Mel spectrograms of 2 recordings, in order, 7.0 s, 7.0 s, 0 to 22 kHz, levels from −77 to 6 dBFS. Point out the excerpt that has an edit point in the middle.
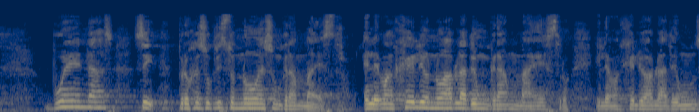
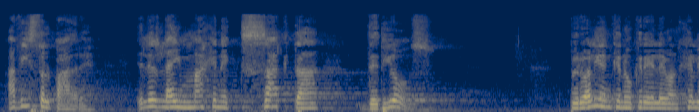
first; 1 cut; at 3.6 s

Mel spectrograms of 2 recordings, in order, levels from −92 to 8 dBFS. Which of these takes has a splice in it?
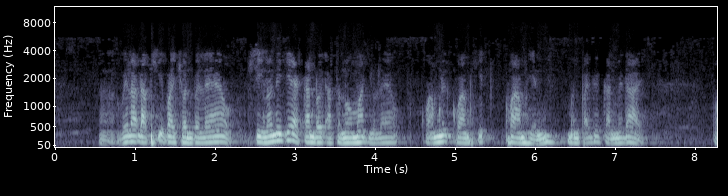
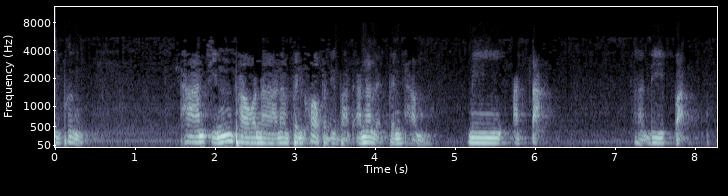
second; 1 cut; at 5.9 s

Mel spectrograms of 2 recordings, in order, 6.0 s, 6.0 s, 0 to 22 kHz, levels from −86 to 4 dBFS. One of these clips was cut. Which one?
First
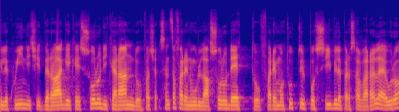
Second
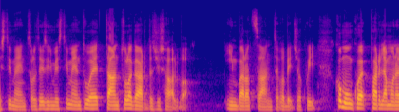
first; 1 cut; at 2.2 s

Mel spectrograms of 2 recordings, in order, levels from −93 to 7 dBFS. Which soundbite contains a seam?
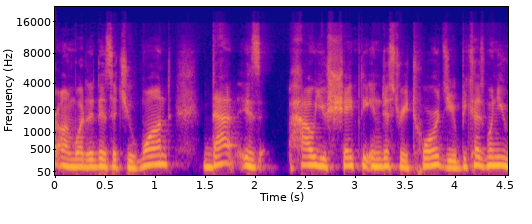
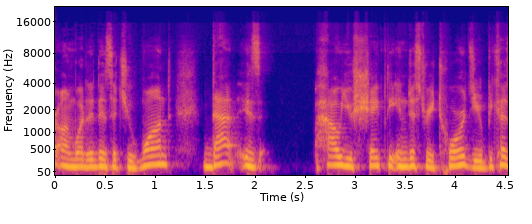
first; 1 cut; at 2.2 s

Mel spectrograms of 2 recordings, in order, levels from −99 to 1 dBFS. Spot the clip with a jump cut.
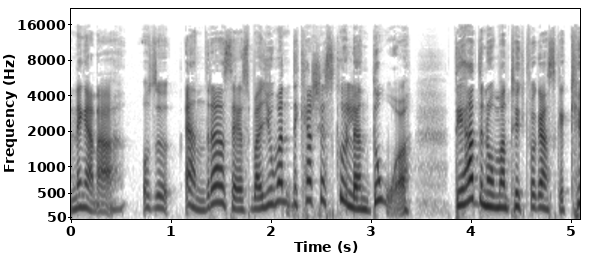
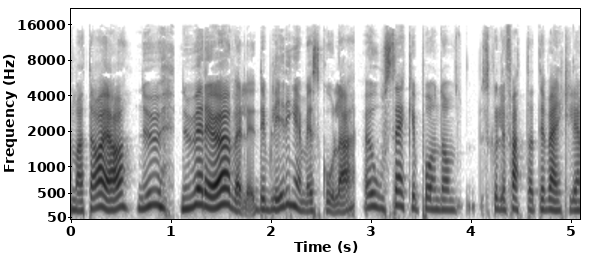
second; 2 cuts; at 1.0 s, 2.8 s

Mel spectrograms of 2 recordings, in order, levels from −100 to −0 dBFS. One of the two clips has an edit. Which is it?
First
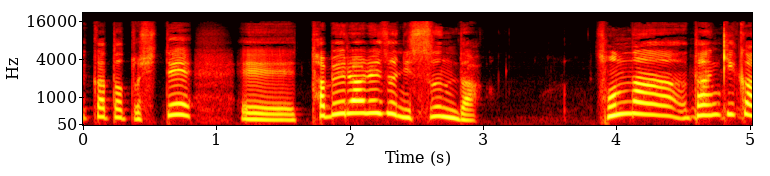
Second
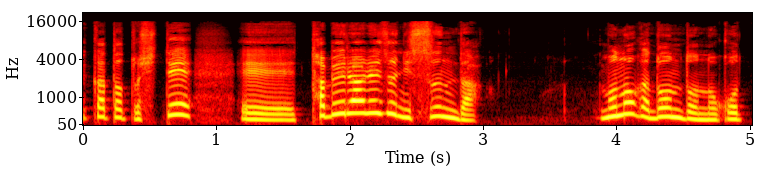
first; 1 cut; at 3.8 s

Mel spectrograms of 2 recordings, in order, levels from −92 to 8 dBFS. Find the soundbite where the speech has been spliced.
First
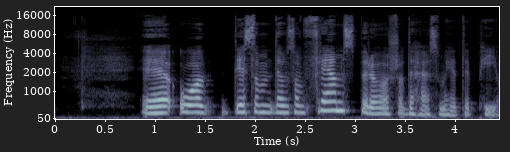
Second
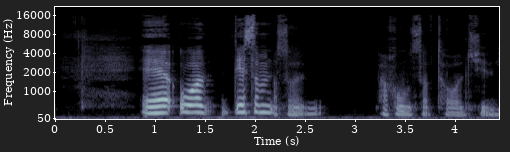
second; 1 cut; at 2.2 s

